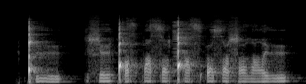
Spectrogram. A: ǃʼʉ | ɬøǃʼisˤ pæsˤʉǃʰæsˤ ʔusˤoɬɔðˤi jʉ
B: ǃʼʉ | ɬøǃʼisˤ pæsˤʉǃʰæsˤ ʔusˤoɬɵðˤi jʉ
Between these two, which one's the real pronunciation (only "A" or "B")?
B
